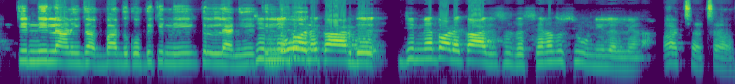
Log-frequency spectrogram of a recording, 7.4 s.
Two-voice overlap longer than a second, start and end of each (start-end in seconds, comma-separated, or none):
none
